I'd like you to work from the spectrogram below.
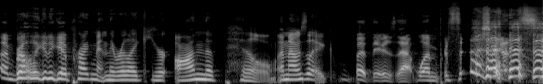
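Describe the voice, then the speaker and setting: Loud, animated speech from a woman, fairly high in pitch with very wide pitch swings, a fairly quick pace, and hardly any pauses. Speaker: podcast co-host. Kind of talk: casual chat.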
